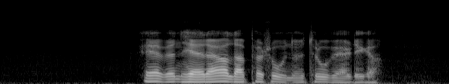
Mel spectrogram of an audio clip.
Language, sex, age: Swedish, male, 61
